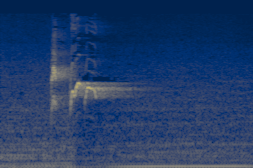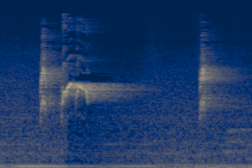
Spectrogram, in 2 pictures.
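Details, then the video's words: Sooty-headed bulbul in a very agitated state, giving three bursts, each of sharp clipped notes followed by a long, level, slightly fading whistle. Low background hum and no other birds. "KUTILANG NGAMUK PARAH"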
